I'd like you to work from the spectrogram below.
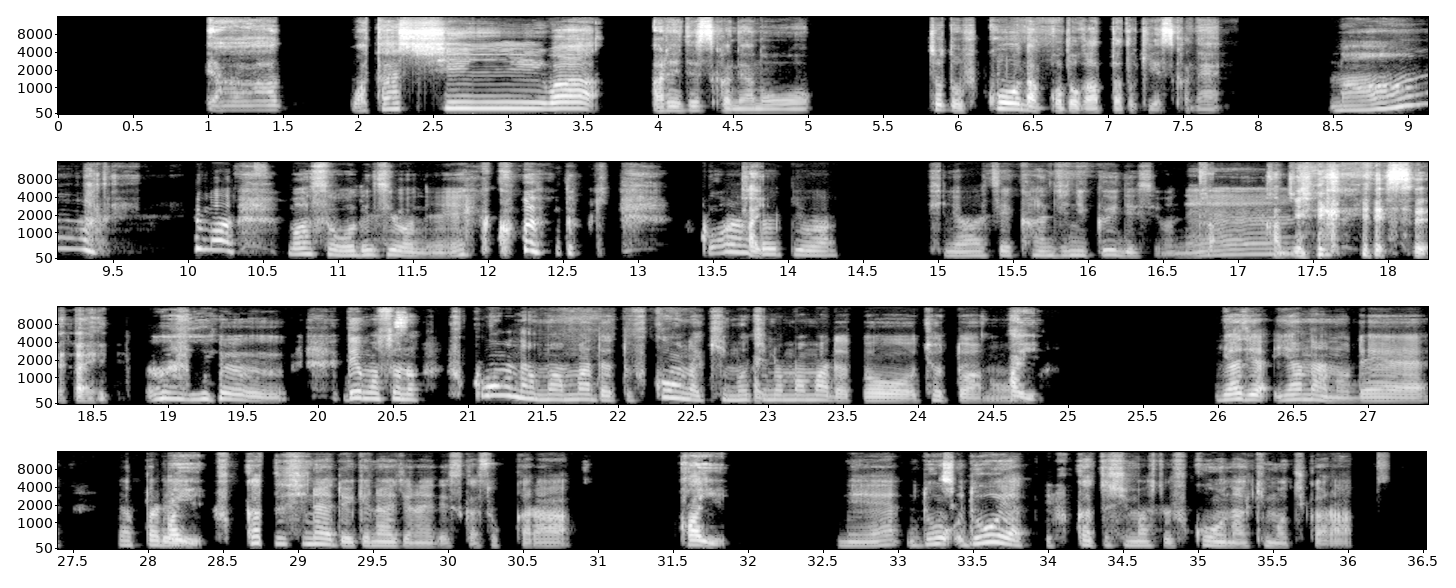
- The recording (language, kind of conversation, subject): Japanese, unstructured, 幸せを感じるのはどんなときですか？
- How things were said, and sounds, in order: chuckle; laughing while speaking: "不幸な時"; laughing while speaking: "にくいです。はい"; laughing while speaking: "うん"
